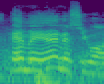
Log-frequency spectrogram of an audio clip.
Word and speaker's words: Mansur: M-A-N-S-U-R, I can call it. Mansur. That's how it's pronounced, right?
